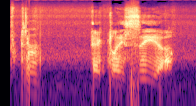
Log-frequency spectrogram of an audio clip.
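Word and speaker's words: ἐκκλησία: going to pull it up and get the pronunciation in the Greek. Strong's G 15. Ecclesia.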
